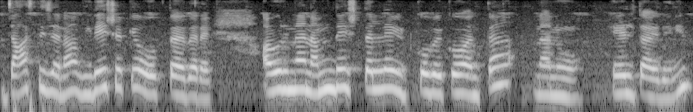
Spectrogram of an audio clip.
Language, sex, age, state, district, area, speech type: Kannada, female, 18-30, Karnataka, Davanagere, rural, spontaneous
